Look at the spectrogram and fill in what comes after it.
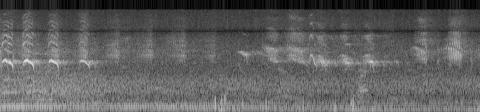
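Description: A bird chirping a quick run of short down-slurred notes, once at the start and again about three seconds in, over a low steady hum that stops about two seconds in.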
